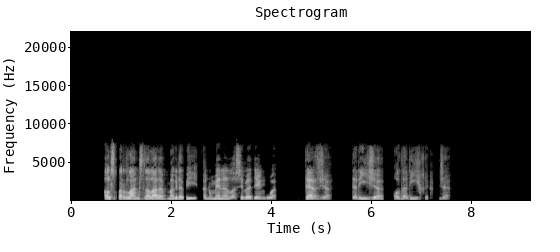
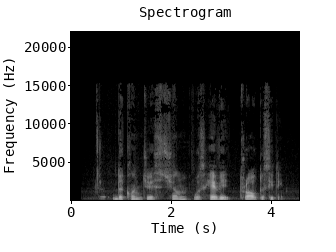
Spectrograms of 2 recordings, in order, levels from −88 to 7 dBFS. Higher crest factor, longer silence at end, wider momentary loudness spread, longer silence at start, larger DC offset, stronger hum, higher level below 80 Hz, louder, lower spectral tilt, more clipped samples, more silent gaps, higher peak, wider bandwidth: about the same, 20 dB vs 24 dB; first, 1.65 s vs 0.35 s; about the same, 16 LU vs 16 LU; first, 0.65 s vs 0.5 s; neither; neither; first, -66 dBFS vs -78 dBFS; first, -21 LUFS vs -31 LUFS; second, -3.5 dB/octave vs -5 dB/octave; neither; first, 2.53-2.59 s, 4.11-4.61 s, 5.23-5.61 s, 6.31-6.44 s, 7.25-7.33 s vs none; first, -2 dBFS vs -8 dBFS; second, 8 kHz vs 15.5 kHz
